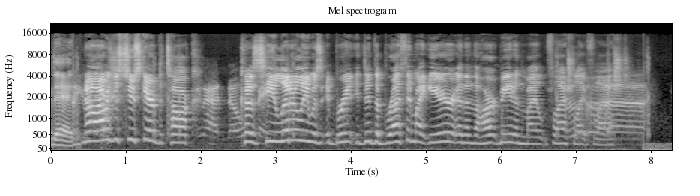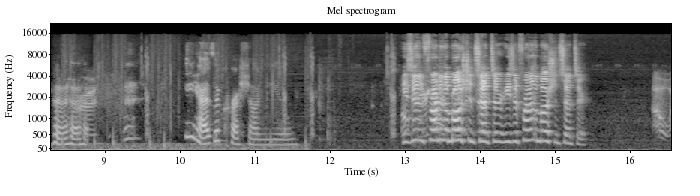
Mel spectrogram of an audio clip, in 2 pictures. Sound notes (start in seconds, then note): 8.4 laugh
